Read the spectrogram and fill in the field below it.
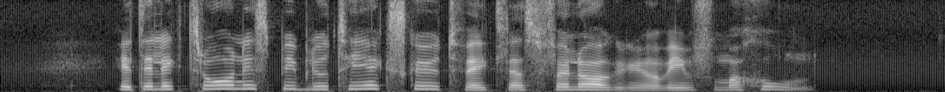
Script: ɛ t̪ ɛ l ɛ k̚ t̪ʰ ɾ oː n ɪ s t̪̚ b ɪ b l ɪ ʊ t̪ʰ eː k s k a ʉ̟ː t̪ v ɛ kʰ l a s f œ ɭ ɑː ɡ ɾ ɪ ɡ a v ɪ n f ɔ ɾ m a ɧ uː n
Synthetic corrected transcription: ɛ t̪ ɛ l ɛ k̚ t̪ʰ ɾ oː n ɪ s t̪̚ b ɪ b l ɪ ʊ t̪ʰ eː k s k a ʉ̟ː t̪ v ɛ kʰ l a s f œ ɭ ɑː ɡ ɾ ɪ ŋ a v ɪ n f ɔ ɾ m a ɧ uː n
